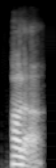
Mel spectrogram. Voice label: "holler", Indian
